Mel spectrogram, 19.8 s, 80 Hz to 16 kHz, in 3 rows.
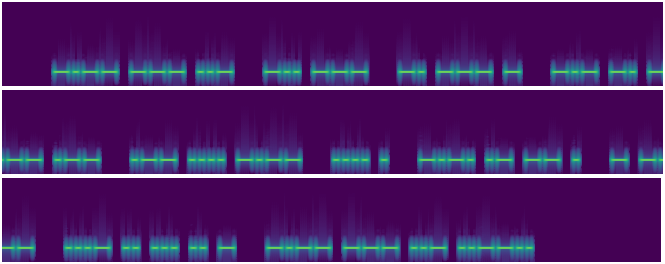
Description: Morse code, heard as a keyed tone, about 25 wpm, 700 Hz. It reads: YOU DO NOT KNOW WHY HE CAME TO VISIT YOU?
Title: Sentences from Top 1000 Words - Review Part 6 - 25wpm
